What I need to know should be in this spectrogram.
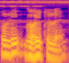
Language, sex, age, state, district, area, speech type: Assamese, male, 45-60, Assam, Charaideo, urban, spontaneous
